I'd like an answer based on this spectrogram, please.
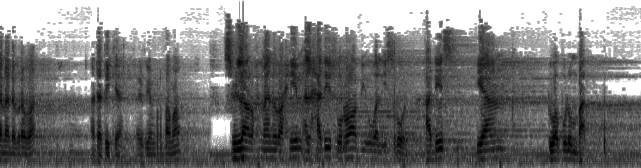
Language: Indonesian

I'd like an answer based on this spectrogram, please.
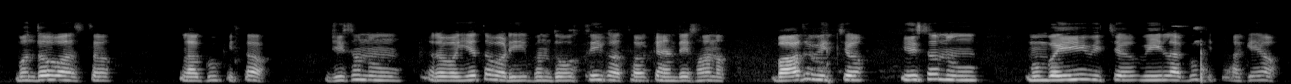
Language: Punjabi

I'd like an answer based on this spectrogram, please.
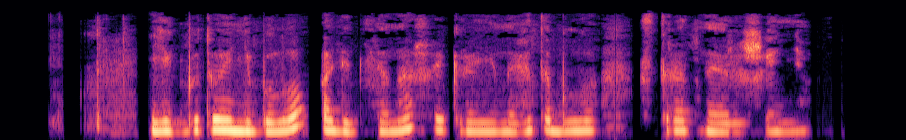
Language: Belarusian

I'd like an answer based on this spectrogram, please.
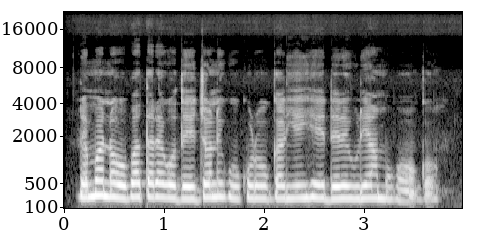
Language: Kikuyu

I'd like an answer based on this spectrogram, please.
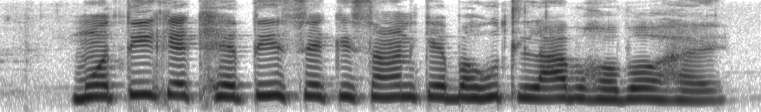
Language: Magahi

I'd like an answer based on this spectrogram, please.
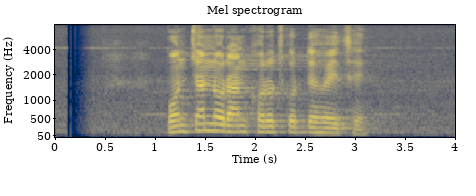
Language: Bangla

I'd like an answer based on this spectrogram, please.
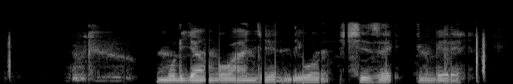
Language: Kinyarwanda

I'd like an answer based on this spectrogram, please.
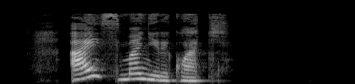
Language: Taita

